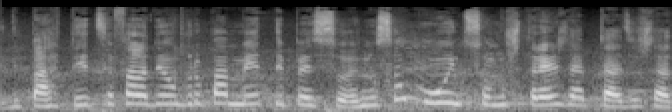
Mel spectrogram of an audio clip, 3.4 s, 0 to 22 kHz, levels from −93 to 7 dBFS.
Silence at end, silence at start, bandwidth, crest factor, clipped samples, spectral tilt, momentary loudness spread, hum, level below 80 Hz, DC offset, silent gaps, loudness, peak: 0 s; 0 s; 17 kHz; 14 dB; under 0.1%; -3 dB/octave; 3 LU; none; -46 dBFS; under 0.1%; none; -16 LUFS; 0 dBFS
